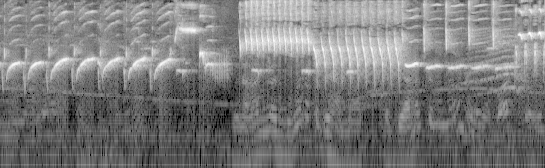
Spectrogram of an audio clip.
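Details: Canary song for training and luring other canaries: looping arched whistles repeated about four per second, a burst of dense high trilling, then sharp chips and a level whistle, with fainter lower warbling beneath.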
